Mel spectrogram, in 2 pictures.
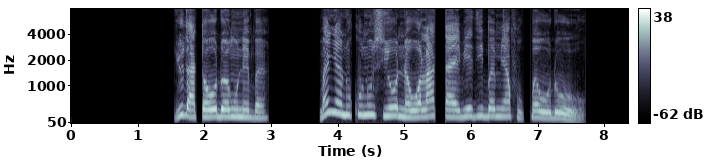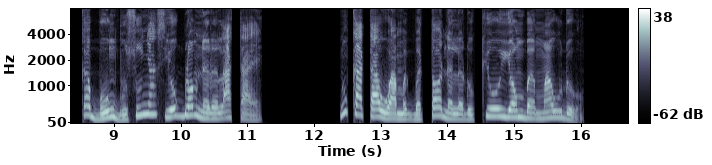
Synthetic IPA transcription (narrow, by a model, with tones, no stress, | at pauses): ju˦d̪a˨t̪ɔ˦wo˦ɖo˦ɛ˦ŋũ˦nɛ̃˦bɛ˦ | mɛ̃˦ɲɛ̃˦nũ˦ku˦nũ˦si˨wo˦nɛ̃˨wɔ˨la˦t̪a˦ɛ˨mĩ˦ɛ˦d̪i˦bɛ˦mĩ˦a˦ɸu˨k͡pɛ˦wo˦ɖo˦o̰˨ | kɛ˦bo˨˦ŋbu˨su˦ɲã˦si˨wo˦ɡ͡blɔ˦mnɛ̃˨lɛ˨la˦t̪a˨ɛ̰˨ | nũ˦ka˦t̪ã˦wo˨a˨mɛ̃˨ɡ͡bɛ˨t̪ɔ˦nɛ̃˨lɛ˨ɖo˨ku˦i˦wo˦jɔ˦mbɛ˦mã˦wu˦ɖo̰˨o̰˨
